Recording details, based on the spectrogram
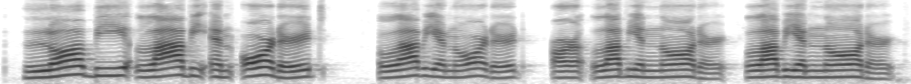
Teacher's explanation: we just cut the A vowel and the D consonant, and we just say n. So lobby and ordered, are lobby and ordered, lobby and ordered, lobby and ordered.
